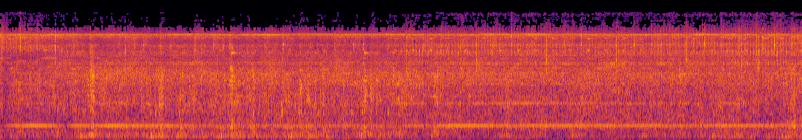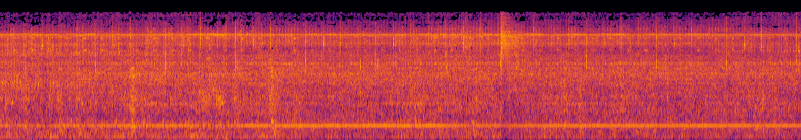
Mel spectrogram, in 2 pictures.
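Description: L-fold dispenser napkin machine with two-colour printing running steadily: a constant hum under a dense clatter of small ticks from its rollers and folding parts.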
